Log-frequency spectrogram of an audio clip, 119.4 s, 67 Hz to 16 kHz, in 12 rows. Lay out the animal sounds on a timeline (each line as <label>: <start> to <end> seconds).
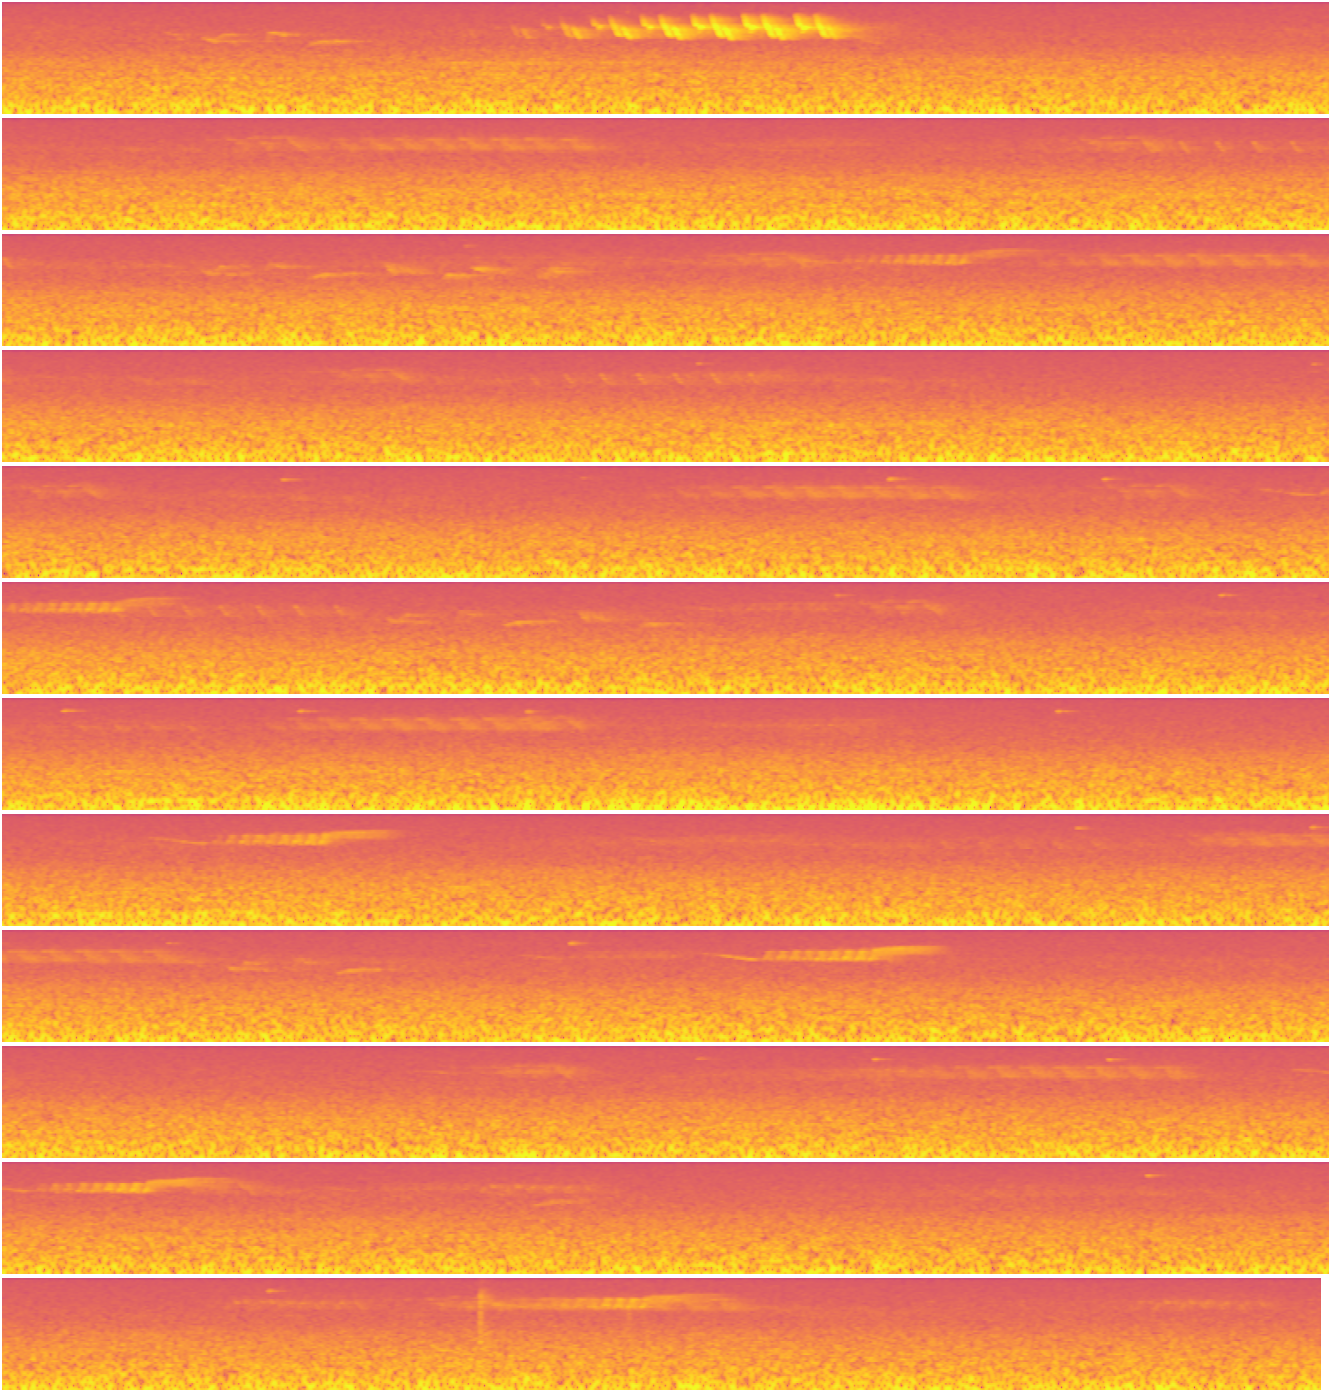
Rose-breasted Grosbeak (Pheucticus ludovicianus): 1.0 to 2.9 seconds
Ovenbird (Seiurus aurocapilla): 3.5 to 6.4 seconds
Ovenbird (Seiurus aurocapilla): 11.0 to 14.5 seconds
Chestnut-sided Warbler (Setophaga pensylvanica): 17.7 to 18.7 seconds
Ovenbird (Seiurus aurocapilla): 18.3 to 20.2 seconds
Rose-breasted Grosbeak (Pheucticus ludovicianus): 21.1 to 24.5 seconds
Chestnut-sided Warbler (Setophaga pensylvanica): 25.0 to 26.0 seconds
Black-throated Blue Warbler (Setophaga caerulescens): 25.8 to 27.8 seconds
Ovenbird (Seiurus aurocapilla): 27.5 to 30.0 seconds
Chestnut-sided Warbler (Setophaga pensylvanica): 32.0 to 33.0 seconds
Ovenbird (Seiurus aurocapilla): 32.8 to 35.7 seconds
Chestnut-sided Warbler (Setophaga pensylvanica): 39.6 to 40.7 seconds
Ovenbird (Seiurus aurocapilla): 44.6 to 47.3 seconds
Chestnut-sided Warbler (Setophaga pensylvanica): 47.9 to 48.8 seconds
Black-throated Blue Warbler (Setophaga caerulescens): 49.2 to 51.4 seconds
Ovenbird (Seiurus aurocapilla): 50.7 to 52.5 seconds
American Robin (Turdus migratorius): 52.5 to 55.1 seconds
Chestnut-sided Warbler (Setophaga pensylvanica): 56.1 to 56.9 seconds
Ovenbird (Seiurus aurocapilla): 59.8 to 61.2 seconds
Ovenbird (Seiurus aurocapilla): 61.8 to 64.2 seconds
Ruffed Grouse (Bonasa umbellus): 62.8 to 66.6 seconds
Black-throated Blue Warbler (Setophaga caerulescens): 70.6 to 72.7 seconds
Ovenbird (Seiurus aurocapilla): 78.3 to 81.2 seconds
American Robin (Turdus migratorius): 81.2 to 82.6 seconds
Black-throated Blue Warbler (Setophaga caerulescens): 83.2 to 86.9 seconds
Chestnut-sided Warbler (Setophaga pensylvanica): 93.0 to 93.9 seconds
Ovenbird (Seiurus aurocapilla): 96.0 to 98.6 seconds
Black-throated Blue Warbler (Setophaga caerulescens): 99.1 to 101.3 seconds
Chestnut-sided Warbler (Setophaga pensylvanica): 100.3 to 101.6 seconds
Ovenbird (Seiurus aurocapilla): 102.5 to 104.2 seconds
Chestnut-sided Warbler (Setophaga pensylvanica): 111.1 to 112.3 seconds
Black-throated Blue Warbler (Setophaga caerulescens): 112.8 to 115.1 seconds
Ovenbird (Seiurus aurocapilla): 113.4 to 115.1 seconds
Chestnut-sided Warbler (Setophaga pensylvanica): 117.7 to 119.0 seconds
